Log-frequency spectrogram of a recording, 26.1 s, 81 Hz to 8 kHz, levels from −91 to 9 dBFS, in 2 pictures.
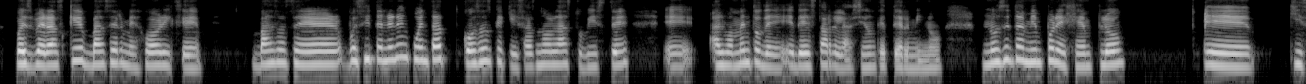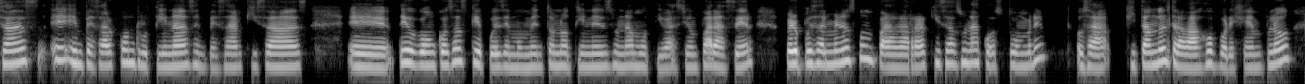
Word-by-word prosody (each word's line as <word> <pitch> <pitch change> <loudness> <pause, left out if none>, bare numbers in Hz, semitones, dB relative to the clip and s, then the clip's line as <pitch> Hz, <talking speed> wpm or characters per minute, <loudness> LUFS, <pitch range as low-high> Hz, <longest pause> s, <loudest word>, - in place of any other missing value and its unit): Pues 245 -2 +8
verás 235 -1 +6
que 295 0 0
va 240 0 +4
a 235 - -3
ser 255 0 0
mejor 225 +1 +1
y 225 - -3
que 200 -1 -3 0.6
vas 245 +3 +2
a 260 - 0
ser, 240 +1 +3
pues 290 -1 +1
sí, 320 0 +3
tener 305 +1 +1
en 355 0 0
cuenta 315 0 +4
cosas 270 +3 +4
que 275 -1 -6
quizás 215 -1 -5
no 235 +1 -1
las 240 0 -1
tuviste, 215 +4 -2 0.3
eh, 215 0 -7
al 230 0 +2
momento 250 +3 0
de 215 +1 -1
de 220 0 +6
esta 230 +2 0
relación 210 -1 -5
que 110 - -3
terminó. 100 0 -4 0.4
No 250 +3 +2
sé 305 +2 +1
también, 270 -4 +2
por 290 -2 +3
ejemplo, 235 +2 +1 0.8
eh, 215 -3 +5 0.3
quizás, 250 +4 0
e 300 -1 -1
empezar 225 -2 0
con 260 0 -2
rutinas, 220 0 -2
empezar, 210 -1 -8
quizás, 215 0 -1 0.4
eh, 205 -2 +1
digo, 260 -2 +4
con 230 0 +1
cosas 265 +4 0
que, 250 -4 +1
pues, 210 0 -2
de 215 - -5
momento 205 +2 -5
no 220 0 -3
tienes 215 +1 -5
una 220 0 -4
motivación 205 -1 -7
para 220 +1 +2
hacer, 210 +5 -4 0.3
pero - - +9
pues 250 0 +2
al 240 -1 +1
menos 275 +4 0
como 325 -2 -1
para 210 -2 +2
agarrar 205 +2 -1
quizás 245 0 -5
una 260 0 -2
costumbre, 225 +6 -5 0.3
o 220 - -4
sea, 205 -2 -1
quitando 230 +3 +1
el 285 - +2
trabajo, 215 0 +2
por 205 -2 -3
ejemplo, 205 +9 -2
230 Hz, 175 wpm, -21 LUFS, 210-255 Hz, 0.8 s, pero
